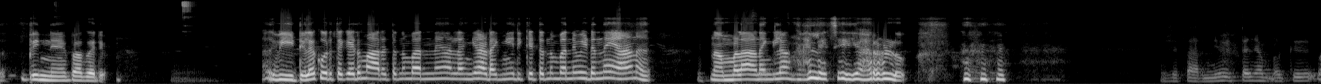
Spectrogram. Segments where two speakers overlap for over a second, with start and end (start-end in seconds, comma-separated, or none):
none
